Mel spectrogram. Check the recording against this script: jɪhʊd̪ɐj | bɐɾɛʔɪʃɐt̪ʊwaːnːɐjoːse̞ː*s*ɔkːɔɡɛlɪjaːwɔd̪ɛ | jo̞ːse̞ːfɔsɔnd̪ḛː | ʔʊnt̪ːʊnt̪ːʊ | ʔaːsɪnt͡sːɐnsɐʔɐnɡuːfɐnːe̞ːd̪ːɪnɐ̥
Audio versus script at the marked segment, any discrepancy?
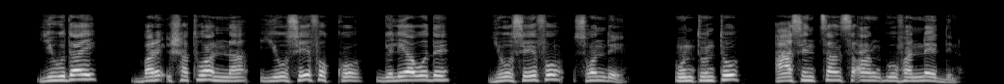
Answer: yes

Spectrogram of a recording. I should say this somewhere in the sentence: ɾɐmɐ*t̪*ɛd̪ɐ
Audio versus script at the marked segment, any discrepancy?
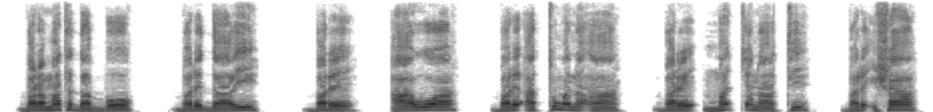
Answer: no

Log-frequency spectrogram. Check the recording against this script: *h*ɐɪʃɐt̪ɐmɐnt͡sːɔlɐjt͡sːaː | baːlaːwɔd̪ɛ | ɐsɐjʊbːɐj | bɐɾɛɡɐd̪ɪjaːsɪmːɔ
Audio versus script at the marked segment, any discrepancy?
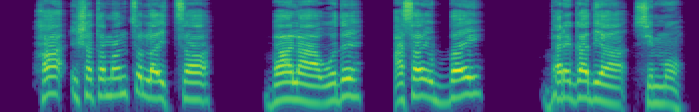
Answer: no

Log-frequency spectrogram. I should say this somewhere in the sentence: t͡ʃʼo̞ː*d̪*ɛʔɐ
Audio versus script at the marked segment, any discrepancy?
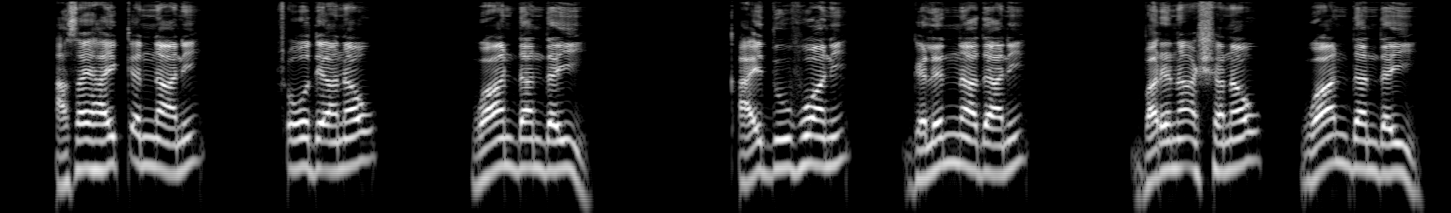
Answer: no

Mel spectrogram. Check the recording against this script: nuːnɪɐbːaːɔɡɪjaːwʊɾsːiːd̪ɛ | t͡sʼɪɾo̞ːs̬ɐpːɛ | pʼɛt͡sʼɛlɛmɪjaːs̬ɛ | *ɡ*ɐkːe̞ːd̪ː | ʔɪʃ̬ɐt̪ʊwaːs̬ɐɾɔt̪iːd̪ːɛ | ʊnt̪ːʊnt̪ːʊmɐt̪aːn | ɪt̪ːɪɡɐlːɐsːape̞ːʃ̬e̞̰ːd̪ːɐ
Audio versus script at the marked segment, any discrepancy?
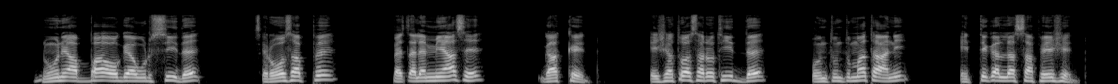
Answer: no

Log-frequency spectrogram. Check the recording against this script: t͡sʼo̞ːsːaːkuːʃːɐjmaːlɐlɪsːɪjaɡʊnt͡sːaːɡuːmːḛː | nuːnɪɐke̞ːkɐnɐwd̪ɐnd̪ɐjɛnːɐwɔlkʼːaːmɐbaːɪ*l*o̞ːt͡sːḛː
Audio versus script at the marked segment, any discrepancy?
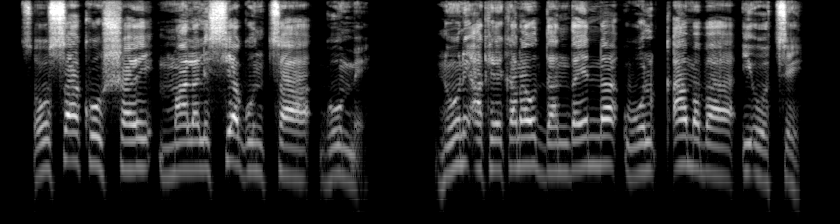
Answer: yes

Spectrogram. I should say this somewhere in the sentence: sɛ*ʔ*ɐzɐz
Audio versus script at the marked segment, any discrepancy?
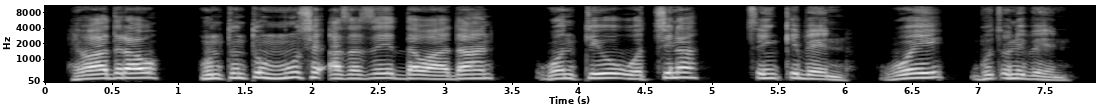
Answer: no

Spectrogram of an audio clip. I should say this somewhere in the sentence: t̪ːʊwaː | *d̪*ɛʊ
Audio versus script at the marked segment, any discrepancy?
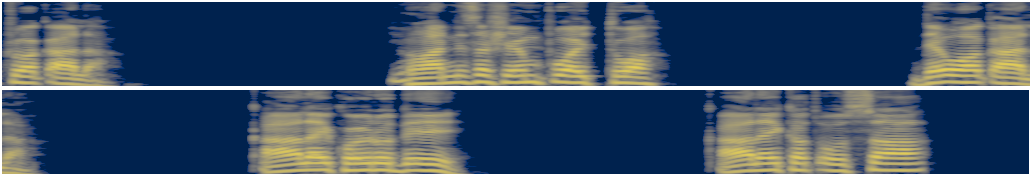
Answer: no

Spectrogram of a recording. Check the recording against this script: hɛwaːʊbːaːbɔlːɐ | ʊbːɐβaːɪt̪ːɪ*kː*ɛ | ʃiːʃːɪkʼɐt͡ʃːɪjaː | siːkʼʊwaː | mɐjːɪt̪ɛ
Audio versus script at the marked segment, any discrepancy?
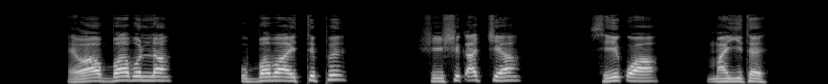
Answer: yes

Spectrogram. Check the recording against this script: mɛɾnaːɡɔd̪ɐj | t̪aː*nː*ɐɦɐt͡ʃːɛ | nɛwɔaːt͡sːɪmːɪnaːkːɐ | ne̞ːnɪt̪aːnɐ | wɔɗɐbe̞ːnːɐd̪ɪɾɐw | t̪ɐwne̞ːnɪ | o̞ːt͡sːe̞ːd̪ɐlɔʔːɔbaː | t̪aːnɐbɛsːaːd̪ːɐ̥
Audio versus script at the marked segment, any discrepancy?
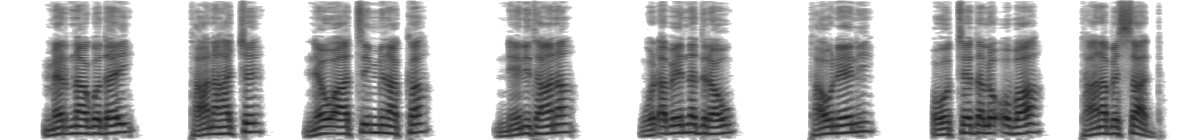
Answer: yes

